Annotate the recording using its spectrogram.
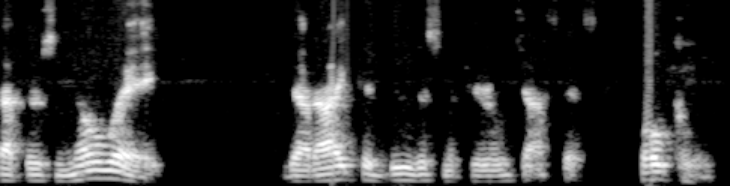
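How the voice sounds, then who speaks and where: A man with a fairly low, husky voice speaks as an interview guest. His talk is casual and reflective. He is emphatic and circles back to repeat his key points. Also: measured pace, lo-fi sound.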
